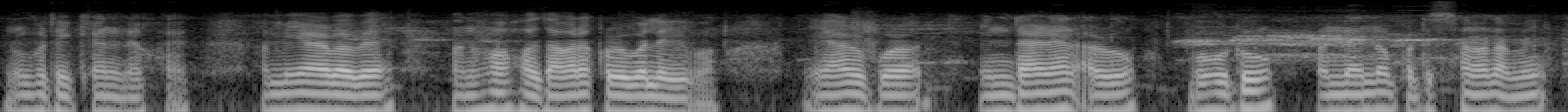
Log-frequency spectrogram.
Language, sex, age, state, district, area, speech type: Assamese, male, 18-30, Assam, Dhemaji, urban, spontaneous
